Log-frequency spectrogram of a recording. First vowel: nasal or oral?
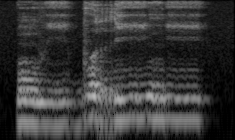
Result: nasal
